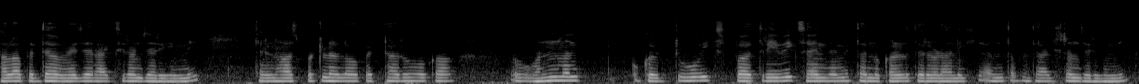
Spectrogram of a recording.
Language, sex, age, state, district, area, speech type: Telugu, male, 18-30, Andhra Pradesh, Chittoor, urban, spontaneous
